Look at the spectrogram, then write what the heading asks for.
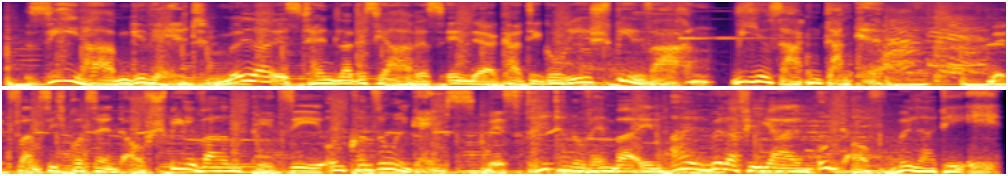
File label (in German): Radiowerbung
